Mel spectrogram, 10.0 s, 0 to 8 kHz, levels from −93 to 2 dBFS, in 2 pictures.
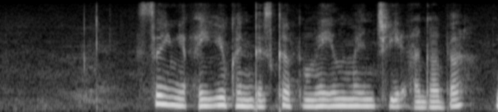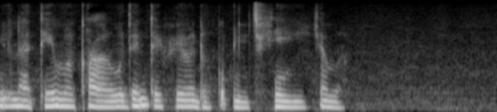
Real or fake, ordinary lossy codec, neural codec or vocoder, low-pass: fake; none; codec, 24 kHz, 1 kbps, SNAC; 7.2 kHz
